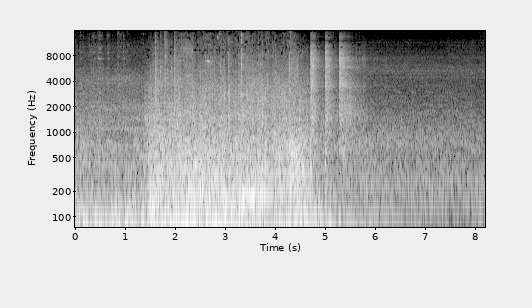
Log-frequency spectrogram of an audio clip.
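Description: A heavy metal security gate being hauled open by hand, rattling and rumbling along its track for a few seconds and ending in three sharp metal clanks as it stops.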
